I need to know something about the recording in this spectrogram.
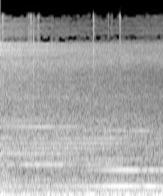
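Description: Disposable butane lighter's flame burning with a steady soft hiss held close to the ear, over a low sustained drone.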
